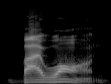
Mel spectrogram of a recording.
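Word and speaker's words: Gbaiwon: They say that the uh g in her name is silent. So, it's Marian Gbiwon.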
